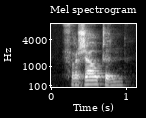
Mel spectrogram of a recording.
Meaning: 1. to become salty 2. to make salty, to fill or saturate with salt 3. to oversalt 4. past participle of verzouten
- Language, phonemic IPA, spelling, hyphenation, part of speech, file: Dutch, /vərˈzɑu̯.tə(n)/, verzouten, ver‧zou‧ten, verb, Nl-verzouten.ogg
